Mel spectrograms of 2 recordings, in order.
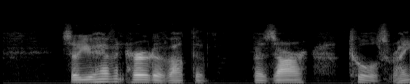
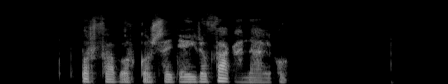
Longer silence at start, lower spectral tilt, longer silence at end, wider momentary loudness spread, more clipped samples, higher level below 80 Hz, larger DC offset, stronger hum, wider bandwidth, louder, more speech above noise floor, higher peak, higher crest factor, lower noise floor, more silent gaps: second, 0.65 s vs 0.8 s; first, -6.5 dB/octave vs -4 dB/octave; second, 0 s vs 1.6 s; first, 18 LU vs 12 LU; neither; first, -62 dBFS vs -68 dBFS; neither; neither; second, 7.2 kHz vs 11.5 kHz; about the same, -28 LUFS vs -30 LUFS; second, 30 dB vs 49 dB; about the same, -6 dBFS vs -6 dBFS; about the same, 22 dB vs 26 dB; second, -57 dBFS vs -79 dBFS; neither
